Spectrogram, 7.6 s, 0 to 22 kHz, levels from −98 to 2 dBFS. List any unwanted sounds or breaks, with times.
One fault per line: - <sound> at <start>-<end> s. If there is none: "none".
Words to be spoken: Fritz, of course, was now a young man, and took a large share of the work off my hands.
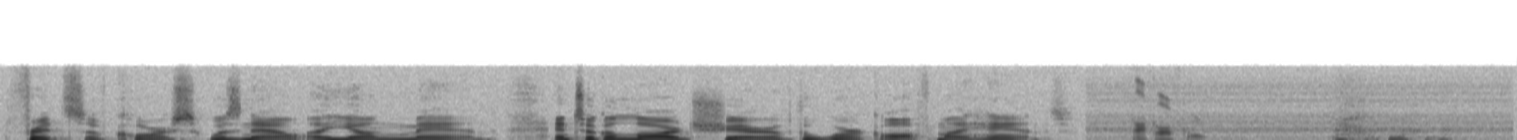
- chirp at 5.7-6.1 s
- laugh at 6.6-7.4 s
